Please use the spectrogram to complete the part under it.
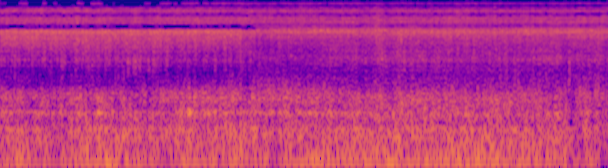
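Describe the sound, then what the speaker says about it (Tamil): Steady light drizzle falling outdoors in Jaffna during a storm and flooding, a continuous soft hiss of fine rain over a low rumbling background, constant in level with no voices. "மழையானா தூறிக்கொண்டே இருக்குது."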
